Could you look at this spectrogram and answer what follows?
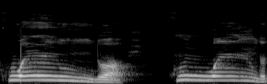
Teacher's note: Então aqui nós temos uma semivogal mais uma vogal. O U e o A é nasal? Sim, por conta do N.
